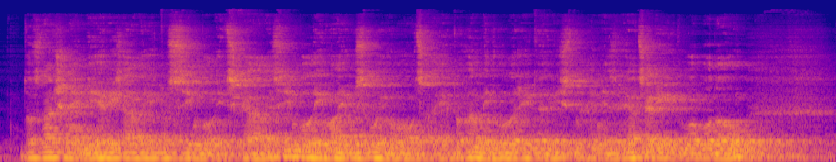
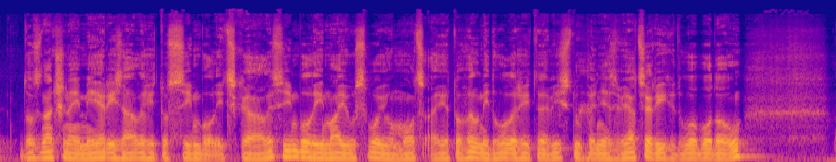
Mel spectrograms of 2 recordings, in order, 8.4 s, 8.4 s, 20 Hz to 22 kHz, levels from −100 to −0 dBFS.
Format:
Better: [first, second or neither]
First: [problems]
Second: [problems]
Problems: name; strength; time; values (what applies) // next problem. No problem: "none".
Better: second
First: off-mic speech; somewhat distant // room echo; noticeable; dies away in 1.6 s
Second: none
